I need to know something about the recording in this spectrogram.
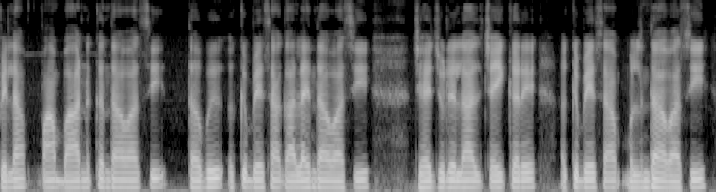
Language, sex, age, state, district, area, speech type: Sindhi, male, 30-45, Gujarat, Junagadh, rural, spontaneous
